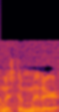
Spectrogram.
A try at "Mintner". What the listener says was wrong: No, with an N. Mintner, not Minter.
